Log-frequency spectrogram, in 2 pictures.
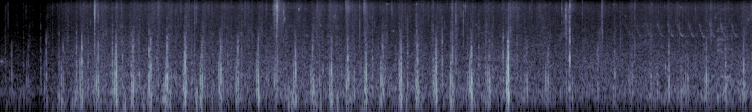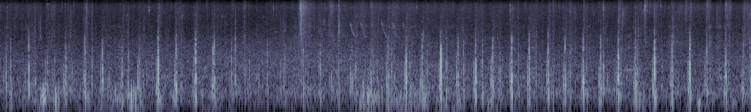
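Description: Footsteps of a person walking briskly behind a trailing bloodhound: a quick, uneven run of soft steps throughout, with a few sharper knocks from the hand-held camera.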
